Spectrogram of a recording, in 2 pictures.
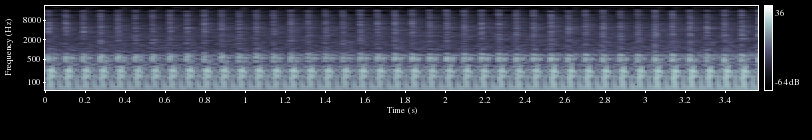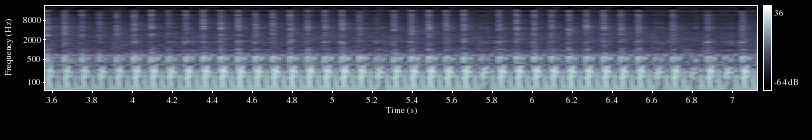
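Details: John Deere 400 tractor, Kohler K532 twin, parts tractor not run in about a decade, bad governor (points plunger didn't move), makeshift fuel supply, full choke: small twin settles into an even steady beat around idle, no misses or knocks, no smoke; runs healthy.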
